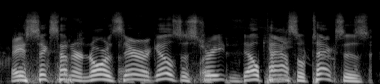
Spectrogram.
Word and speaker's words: Zaragoza: Texas Nightclub on 600 North Zaragoza Street. – It is. – Why do you have to say it like that? – That's how you say it.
